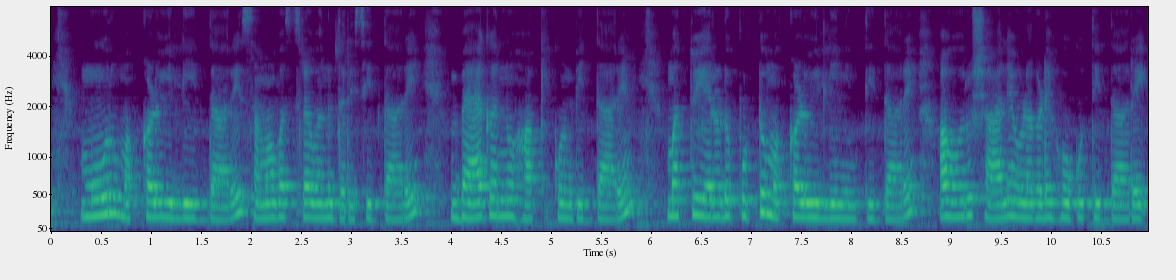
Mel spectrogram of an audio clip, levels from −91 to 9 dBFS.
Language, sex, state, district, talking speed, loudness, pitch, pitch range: Kannada, female, Karnataka, Belgaum, 105 wpm, -29 LUFS, 195 Hz, 185-210 Hz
